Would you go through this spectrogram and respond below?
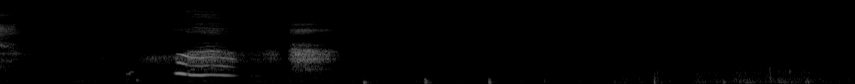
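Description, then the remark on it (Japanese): Two drawn-out, breathy yawns follow one another closely, the second caught from the first: the first longer with a voiced, sighing tone, the second shorter. Faint scattered taps and light shuffling follow. “まったく、人前でみっともないあくびさらして。私にまで映っちゃったじゃないの。”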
